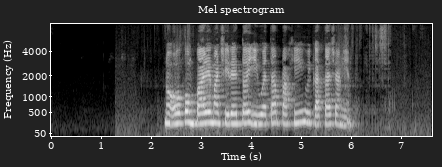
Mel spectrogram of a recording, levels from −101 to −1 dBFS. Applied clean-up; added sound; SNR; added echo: neural separator model SepFormer DNS4.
